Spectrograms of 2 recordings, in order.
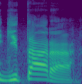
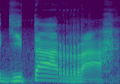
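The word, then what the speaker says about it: guitarra: Учусь произносить «р» так, как произносят испанцы. Потому что мне уже говорили: Макс, это не гитара, это гитара. Гитара. Вот.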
